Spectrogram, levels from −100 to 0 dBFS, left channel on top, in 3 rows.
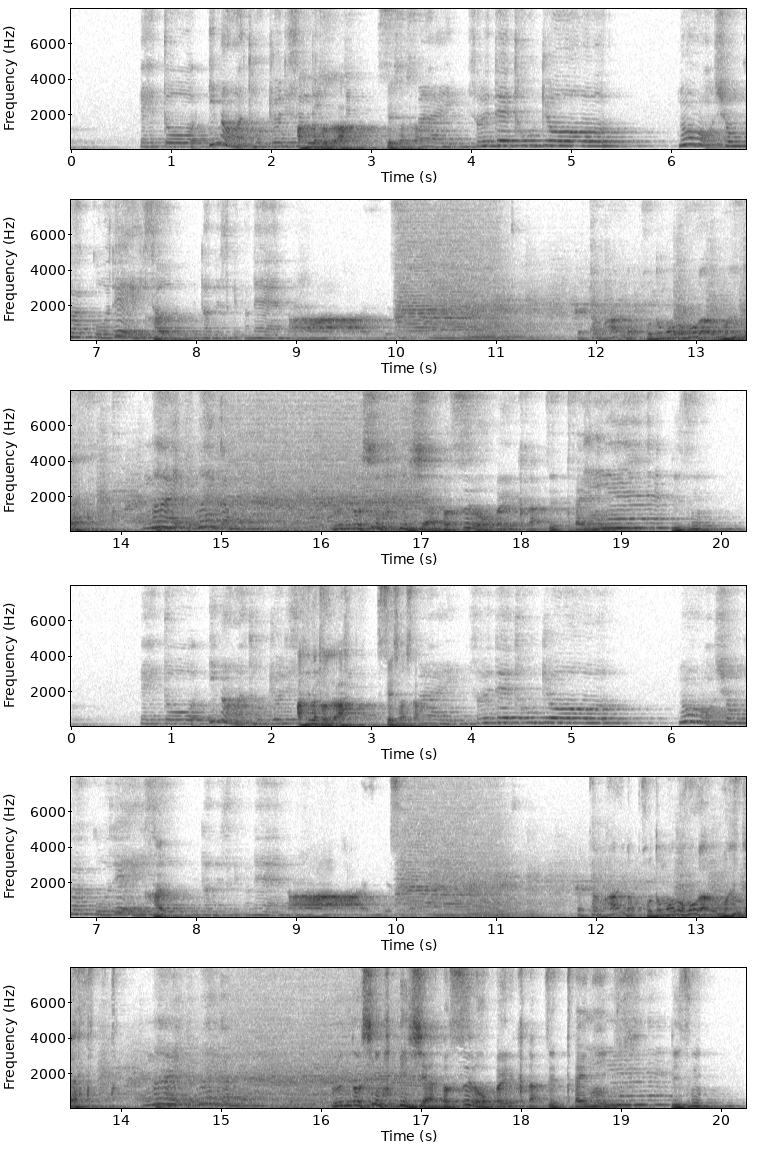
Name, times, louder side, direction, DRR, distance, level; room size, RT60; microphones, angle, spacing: voice 1, 0.7-2.5 3.5-5.4 6.1-8.9 10.4-10.9 14.2-15.4 16.1-16.4 18.6-19.5, left 1 dB, 40° left, 2 dB, 1.1 m, -36 dB
voice 2, 2.3-2.9 3.2-3.5 7.6-7.8 8.9-10.3 11.8-13.7 14.4-14.5 16.1-18.9 19.5-19.8, right 3 dB, 45° right, 9 dB, 0.4 m, -28 dB
sound 1, 10.0-17.0, left 1 dB, 75° left, 2.8 m, -41 dB
9.0 x 4.2 x 5.1 m, 1.2 s
head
